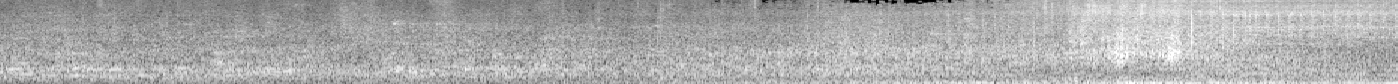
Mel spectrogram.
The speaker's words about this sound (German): Ja, und wenn man noch ein paar Geräusche hinzufügt, so wie Schritte, Kleingeldgeklimper, ein Auto und eine Menschenmenge, dann könnte sich eine Hörspielszene so anhören.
